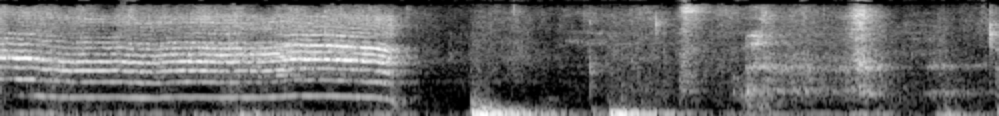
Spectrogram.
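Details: Scared kitten enduring a bath from an adult and child, a sustained wavering meow lasting about two seconds, then splashing water, thumps and a woman speaking Hindi.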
